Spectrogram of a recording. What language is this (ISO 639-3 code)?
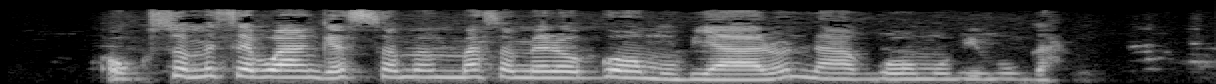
lug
